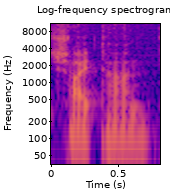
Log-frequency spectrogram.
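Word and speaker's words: شيطان: In Arabic, they are pronounced as Ibrahim and Shaitan.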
